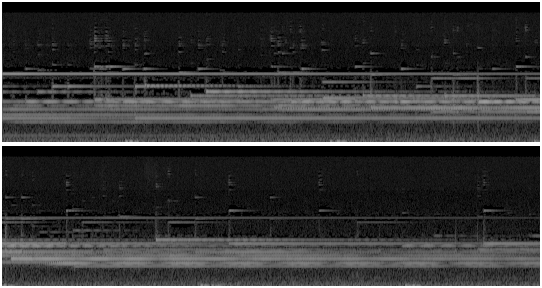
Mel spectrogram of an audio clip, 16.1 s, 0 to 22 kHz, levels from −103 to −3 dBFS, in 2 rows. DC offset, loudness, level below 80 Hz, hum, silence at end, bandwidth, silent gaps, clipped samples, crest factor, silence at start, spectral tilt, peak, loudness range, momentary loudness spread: under 0.1%; -50 LUFS; -72 dBFS; none; 0 s; 16 kHz; none; under 0.1%; 16 dB; 0 s; -2.5 dB/octave; -36 dBFS; 6 LU; 7 LU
